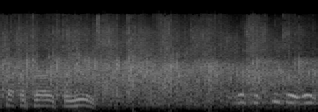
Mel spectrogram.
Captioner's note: some Applause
